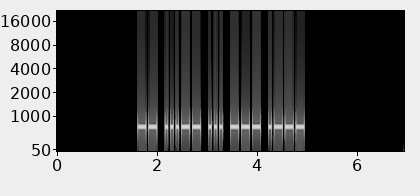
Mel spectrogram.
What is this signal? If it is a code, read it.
Morse code, heard as a keyed tone, about 22 wpm, 700 Hz. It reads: M3SOJ
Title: DXCC-100 Call Signs - 5 Characters - 22wpm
